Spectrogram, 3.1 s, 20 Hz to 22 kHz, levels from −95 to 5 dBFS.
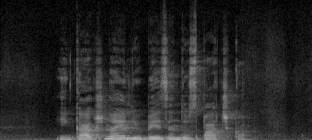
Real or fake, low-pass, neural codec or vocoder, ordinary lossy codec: real; none; none; none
